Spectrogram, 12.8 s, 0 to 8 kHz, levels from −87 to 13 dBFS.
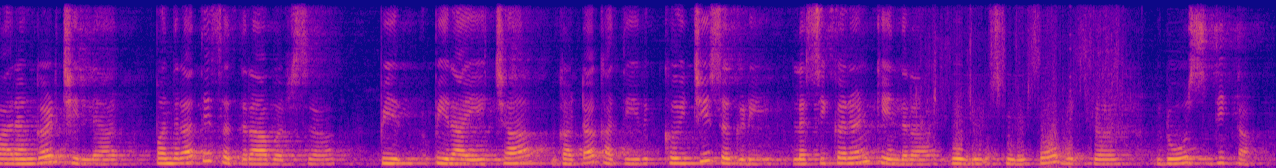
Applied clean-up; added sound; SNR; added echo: neural separator model SepFormer DNS4.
